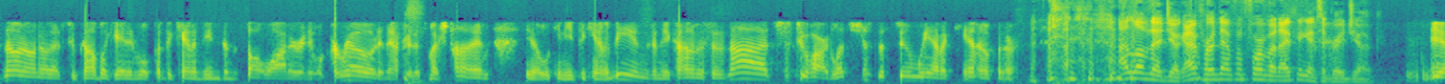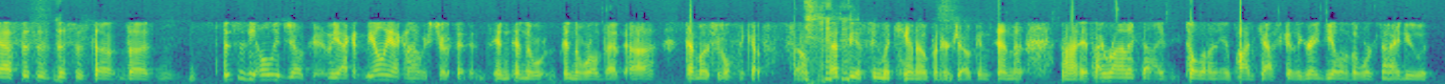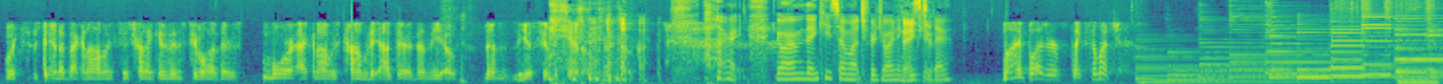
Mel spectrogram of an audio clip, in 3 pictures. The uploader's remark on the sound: stand-up routine performed over cell phone to an audience of five business journalists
